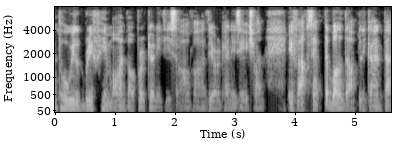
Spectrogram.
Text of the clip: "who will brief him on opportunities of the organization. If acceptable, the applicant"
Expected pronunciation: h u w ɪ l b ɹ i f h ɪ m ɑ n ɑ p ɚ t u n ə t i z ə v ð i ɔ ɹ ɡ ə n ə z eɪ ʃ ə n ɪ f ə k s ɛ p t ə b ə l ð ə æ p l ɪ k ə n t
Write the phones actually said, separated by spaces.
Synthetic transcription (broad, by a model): h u w ɪ l b ɹ i f h ɪ m ɑ n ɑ p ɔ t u n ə t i s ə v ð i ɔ ɹ ɡ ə n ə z eɪ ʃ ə n ɪ f ə k s ɛ p t ə b ə l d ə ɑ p l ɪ k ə n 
